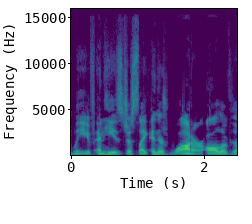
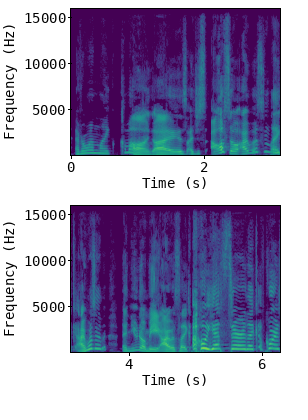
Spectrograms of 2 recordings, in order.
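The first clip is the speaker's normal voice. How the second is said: much higher, timid, eager-to-please voice; meek squeaky yes-sir; 12 semitones higher, 3 dB louder than usual. Retold or imitated. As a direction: squeak it out like a scared pushover. Retelling meek reply to threat.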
